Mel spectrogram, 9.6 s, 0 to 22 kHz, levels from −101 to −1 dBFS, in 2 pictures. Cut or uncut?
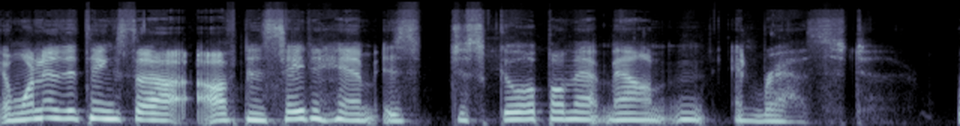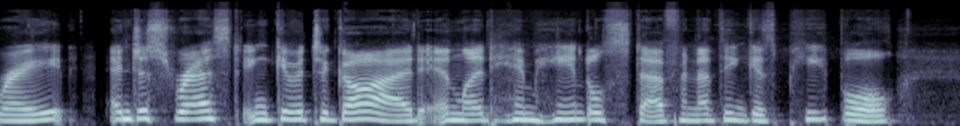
cut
